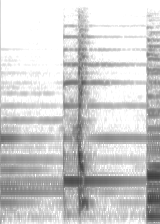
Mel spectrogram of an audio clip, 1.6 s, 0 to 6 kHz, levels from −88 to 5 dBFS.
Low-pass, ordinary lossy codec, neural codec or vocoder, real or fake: 5.4 kHz; none; codec, 32 kHz, 1.9 kbps, SNAC; fake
